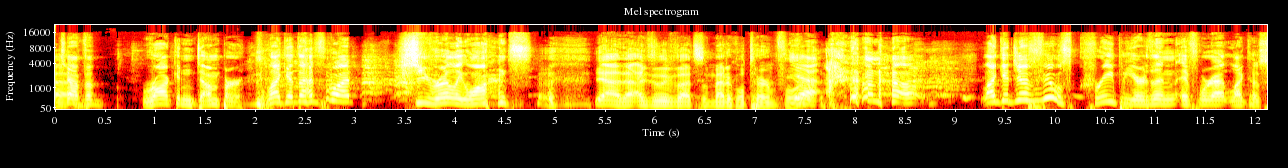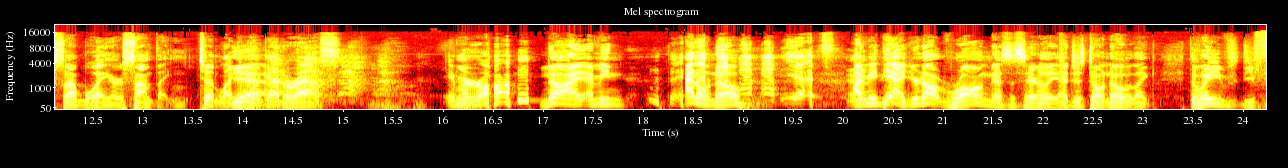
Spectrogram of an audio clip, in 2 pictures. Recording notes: The guys are in front of a live studio audience.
